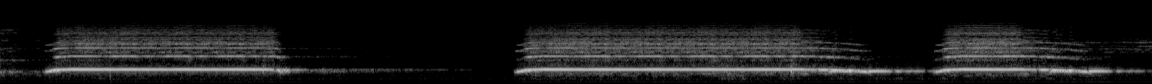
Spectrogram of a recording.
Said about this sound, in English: Lionel's Banshee whistle, I will say, is really nice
